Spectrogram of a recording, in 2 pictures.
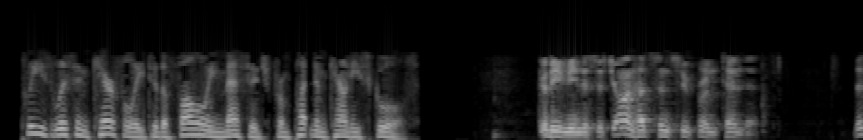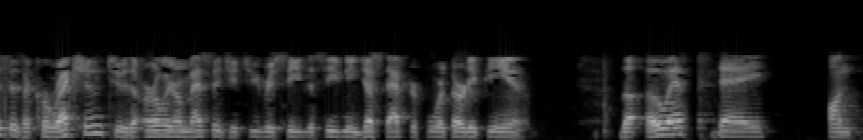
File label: Voicemail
